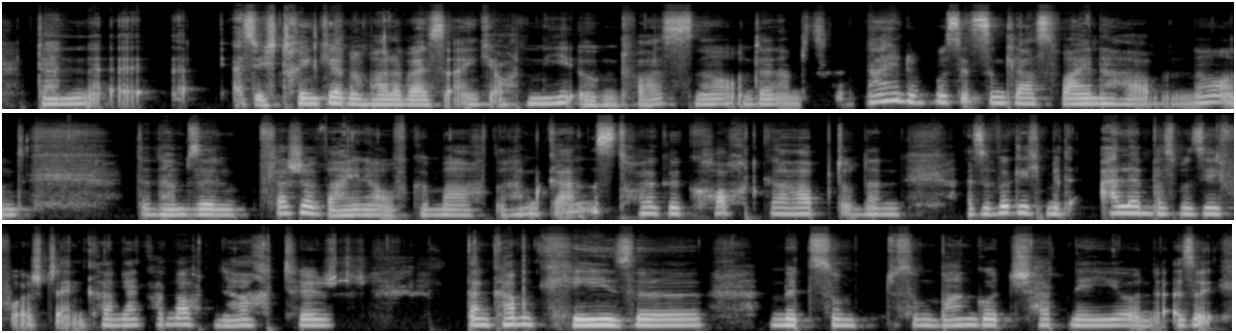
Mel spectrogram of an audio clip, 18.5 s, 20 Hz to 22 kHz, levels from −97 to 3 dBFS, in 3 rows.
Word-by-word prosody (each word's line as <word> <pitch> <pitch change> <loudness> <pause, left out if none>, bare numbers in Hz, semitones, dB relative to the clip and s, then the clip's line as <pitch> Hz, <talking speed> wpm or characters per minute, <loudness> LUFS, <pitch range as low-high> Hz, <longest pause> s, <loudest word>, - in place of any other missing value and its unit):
dann 160 +1 -1
äh, - - -8 0.5
also 155 -3 +5
ich 135 - +4
trinke 165 +1 +2
ja 180 - +6
normalerweise 145 -2 +2
eigentlich 150 - -5
auch - - -10
nie 165 +3 -1
irgendwas, 145 +4 0
ne? 155 +2 -3
Und 155 - -8
dann 155 - -1
haben - - -7
sie - - -11
gesagt: 170 +7 -19
„Nein, 240 +3 +1
du 215 - 0
musst 210 -1 +7
jetzt - - +8
'n 185 - 0
Glas 170 -2 +3
Wein 165 -1 +1
haben”, 165 +3 -7
ne? 195 +3 -3
Und 165 -3 -3 0.6
dann 170 -1 -6
haben 165 0 -1
sie 170 0 +3
'ne 160 0 -5
Flasche 210 -1 +1
Wein 155 +2 -1
aufgemacht 160 -1 -6
und 160 - -11
haben 180 +2 -5
ganz - - +6
toll 200 0 -3
gekocht 195 -1 -4
gehabt 190 0 -3
und 170 - -8
dann 180 -1 -5 0.3
also 180 +1 +1
wirklich 220 -2 +1
mit 190 -1 -4
allem, 210 -1 +2
was 190 0 -2
man 185 - -3
sich 190 0 0
vorstellen - - -3
kann. 185 -1 -4
Dann 185 0 -2
kam 195 +1 -9
noch 200 -1 +1
Nachtisch, 180 +1 -3 0.5
dann 190 - +2
kam 205 +1 +1
Käse 180 -1 +4 0.3
mit 180 -2 0
so 185 - +3
'm 175 - -5 0.2
so 185 - -4
'nem 175 - -4
Mango-Chutney 180 0 0
und - - -4
also - - +1
180 Hz, 215 wpm, -27 LUFS, 165-190 Hz, 0.6 s, jetzt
